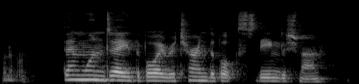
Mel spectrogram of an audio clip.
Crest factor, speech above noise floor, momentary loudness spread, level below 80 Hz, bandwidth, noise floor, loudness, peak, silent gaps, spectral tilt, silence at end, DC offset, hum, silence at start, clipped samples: 20 dB; 28 dB; 12 LU; -74 dBFS; 13.5 kHz; -57 dBFS; -30 LUFS; -12 dBFS; none; -5 dB/octave; 0.35 s; under 0.1%; none; 0.05 s; under 0.1%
